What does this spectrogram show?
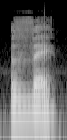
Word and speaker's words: vais: The first form is je vais. Okay, so remember, final S not pronounced here. Je vais. Okay, when you combine this A, I, you get the sound E, really open.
